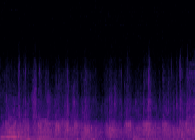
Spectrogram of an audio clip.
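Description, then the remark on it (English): A church audience applauds to welcome a visiting preacher at an evening district service. Many hands clap in a dense, steady wash for the full three seconds, with sustained low musical notes held underneath. “Give him a good hand in Jesus' name.”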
